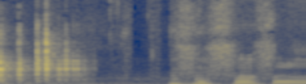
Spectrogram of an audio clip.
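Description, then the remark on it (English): A quick, bright clatter of new sparkly dice tumbling and rattling across a hard tabletop, settling within half a second, followed by a few short low voiced sounds. “My new sparkly dice by Sky Garden Creations.”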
